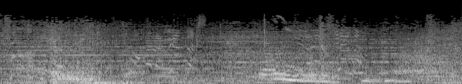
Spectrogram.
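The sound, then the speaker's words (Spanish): Heavy crashing and rumbling as two giant elephant-like war beasts collide and fall to the ground in a fantasy film battle. The din is dense and loud throughout, with deep roaring cries rising from the continuous noise. “Los dos olifantes caen al suelo.”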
